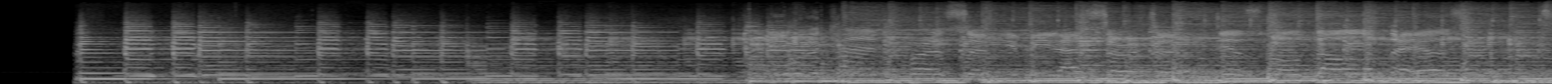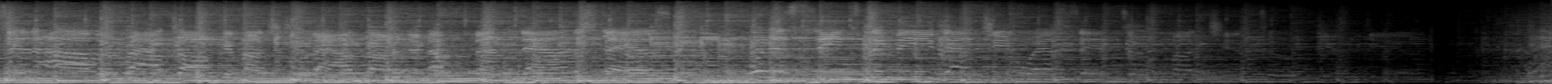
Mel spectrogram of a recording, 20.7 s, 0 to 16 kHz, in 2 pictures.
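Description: A 1960s rock song, a 1966 year-end chart hit, plays at full volume, with driving guitars, bass and drums; the band kicks in harder after a few seconds, then the track fades out near the end.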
